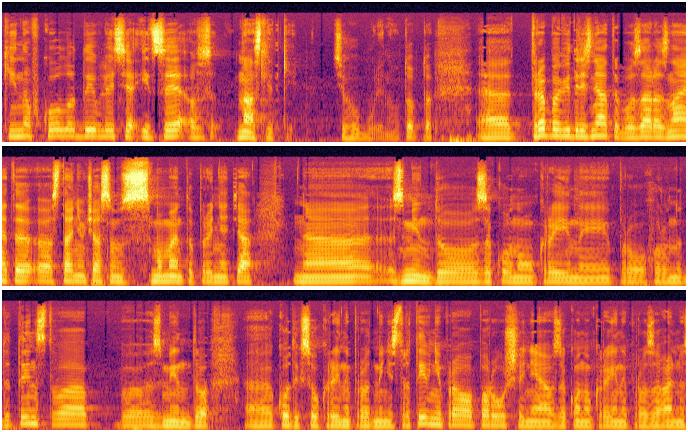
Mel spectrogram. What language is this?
Ukrainian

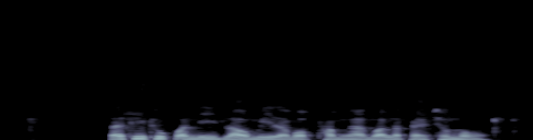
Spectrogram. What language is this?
Thai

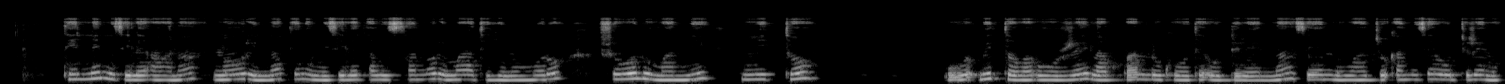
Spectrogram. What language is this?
Sidamo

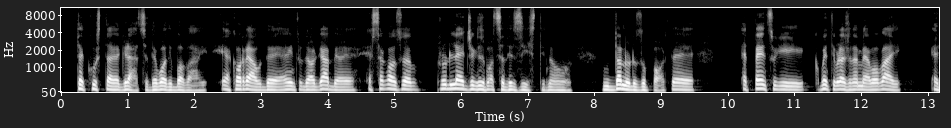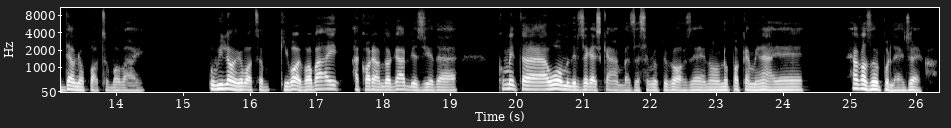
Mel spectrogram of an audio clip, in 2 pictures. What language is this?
Campidanese Sardinian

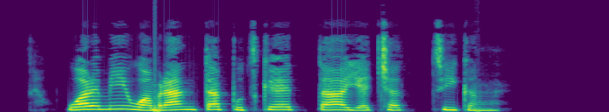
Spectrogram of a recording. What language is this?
Sihuas Ancash Quechua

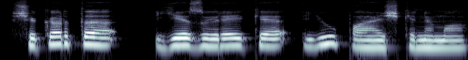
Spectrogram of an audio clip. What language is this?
Lithuanian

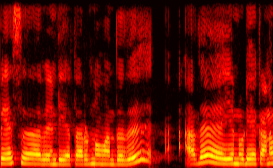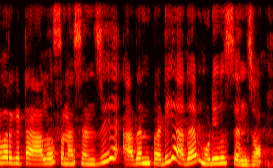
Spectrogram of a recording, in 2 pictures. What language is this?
Tamil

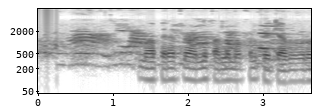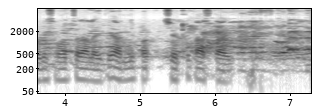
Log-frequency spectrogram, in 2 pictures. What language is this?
Telugu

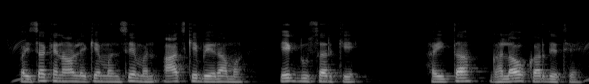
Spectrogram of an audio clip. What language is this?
Chhattisgarhi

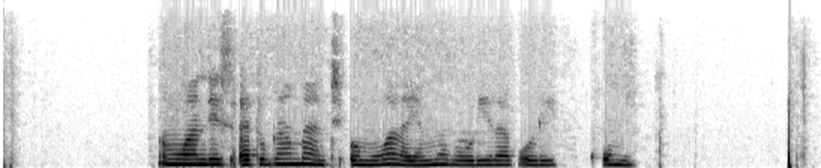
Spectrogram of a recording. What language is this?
Ganda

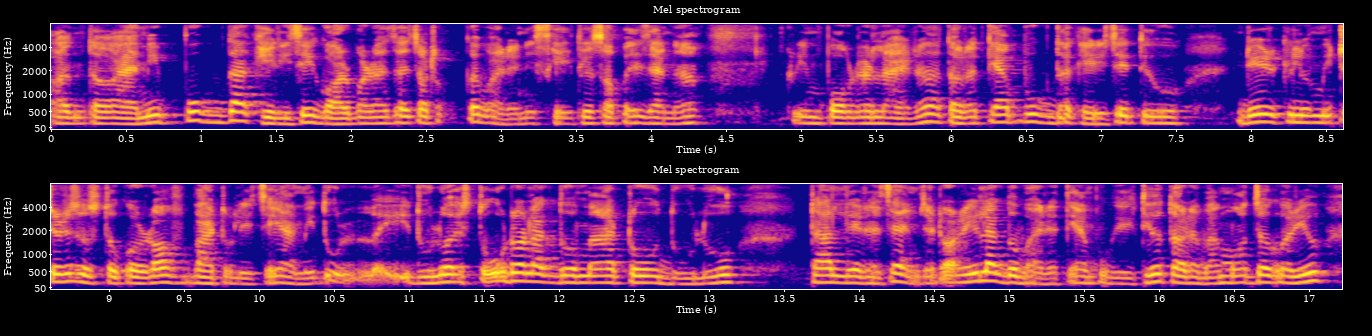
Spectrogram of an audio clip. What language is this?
Nepali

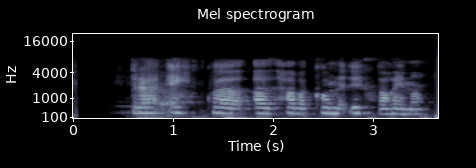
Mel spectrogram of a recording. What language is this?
Icelandic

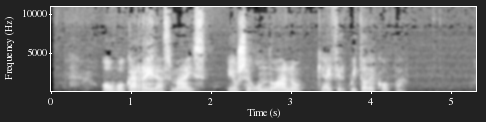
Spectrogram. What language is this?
Galician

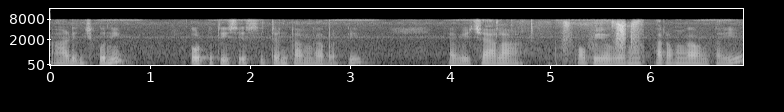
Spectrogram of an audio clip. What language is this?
Telugu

